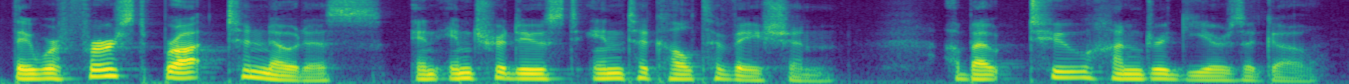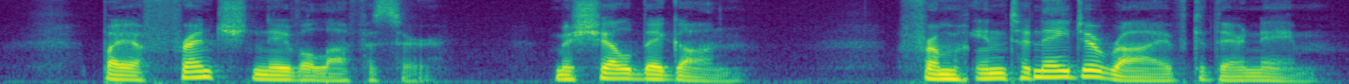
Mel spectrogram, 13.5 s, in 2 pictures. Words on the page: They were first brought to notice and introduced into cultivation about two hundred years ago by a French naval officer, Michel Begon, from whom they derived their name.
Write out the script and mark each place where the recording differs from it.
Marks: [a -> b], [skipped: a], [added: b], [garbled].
They were first brought to notice and introduced into cultivation about two hundred years ago by a French naval officer, Michel Begon, from [whom -> into] they derived their name.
